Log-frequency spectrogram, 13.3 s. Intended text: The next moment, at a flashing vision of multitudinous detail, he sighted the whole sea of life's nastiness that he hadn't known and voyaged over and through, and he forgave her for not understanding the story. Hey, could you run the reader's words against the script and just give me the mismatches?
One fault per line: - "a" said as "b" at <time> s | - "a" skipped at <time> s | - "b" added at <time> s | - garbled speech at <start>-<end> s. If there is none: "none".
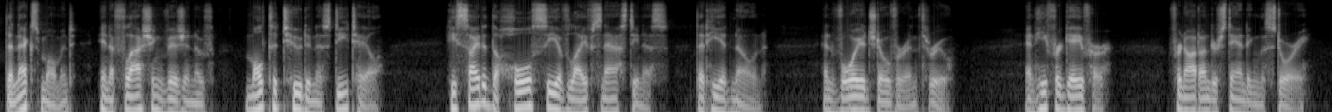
- "at" said as "in" at 1.0 s
- "hadn't" said as "had" at 7.2 s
